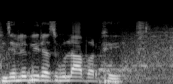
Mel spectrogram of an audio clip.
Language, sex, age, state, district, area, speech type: Urdu, male, 60+, Bihar, Supaul, rural, spontaneous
